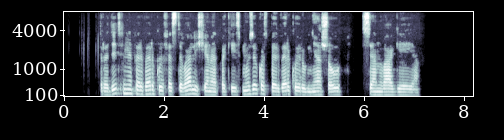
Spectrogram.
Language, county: Lithuanian, Kaunas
